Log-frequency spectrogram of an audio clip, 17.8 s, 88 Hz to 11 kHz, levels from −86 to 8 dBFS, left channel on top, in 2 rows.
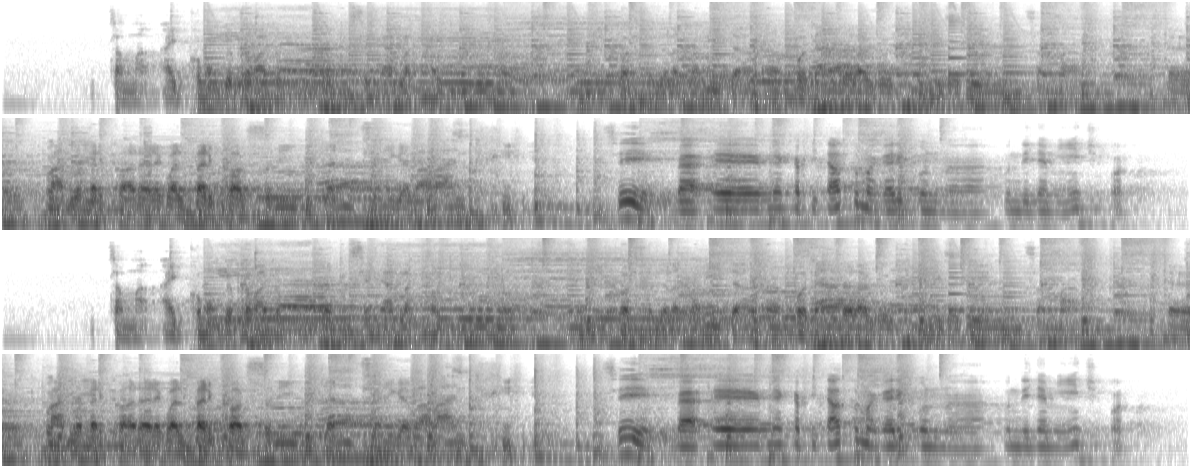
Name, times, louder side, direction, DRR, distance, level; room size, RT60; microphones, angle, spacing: voice 1, 0.8-3.9 4.2-8.1 8.7-12.8, right 3 dB, 30° right, 9 dB, 0.7 m, -30 dB
sound 1, 1.3-1.4 1.9-2.0 2.5-16.0, right 3 dB, 90° right, 1.4 m, -40 dB
sound 2, 1.4-12.5, right 1 dB, 55° right, 3.5 m, -33 dB
sound 3, 1.5-10.2, left 1 dB, 5° left, 0.8 m, -36 dB
voice 2, 9.2-9.6 13.4-14.8 15.1-17.3, right 1 dB, 70° right, 6 dB, 2.1 m, -29 dB
29.0 x 16.0 x 9.2 m, 1.3 s
head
